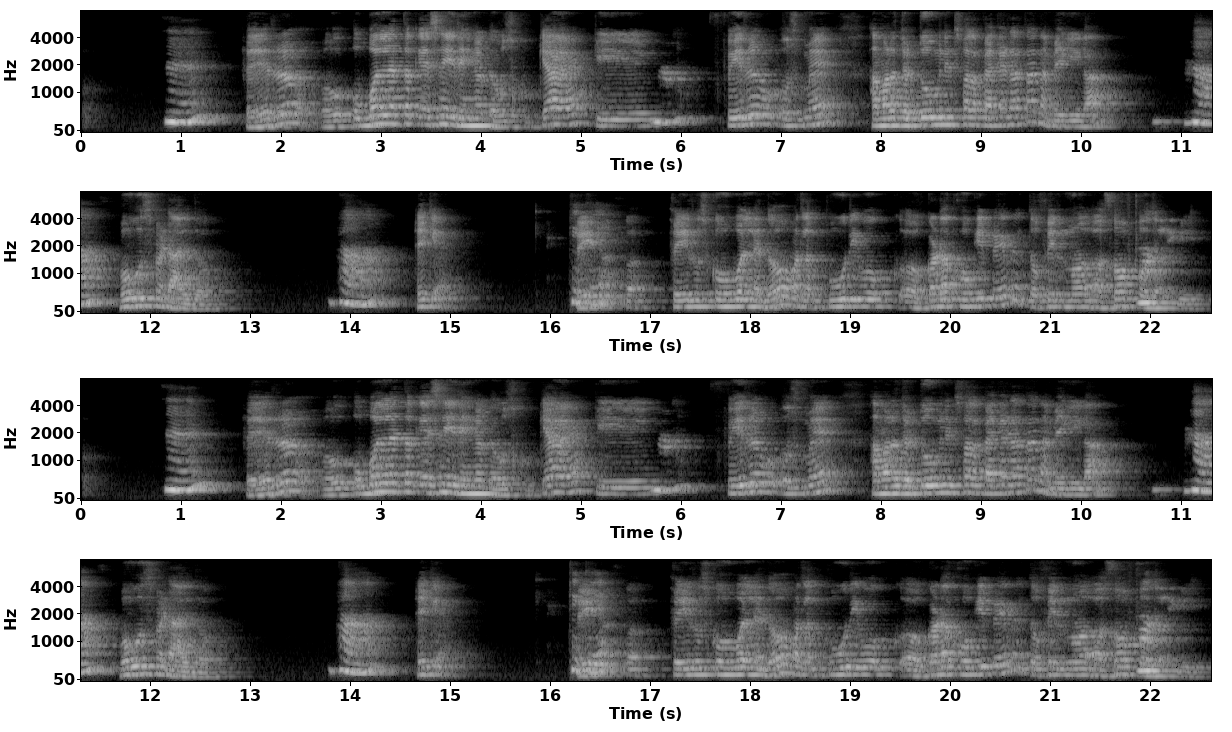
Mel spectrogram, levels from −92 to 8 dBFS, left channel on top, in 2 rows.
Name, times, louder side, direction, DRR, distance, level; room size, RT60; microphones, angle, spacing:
voice 1, 0.8-1.3 5.7-6.1 10.7-11.5 13.9-14.3 16.2-16.6 21.9-22.1, right 1 dB, 40° right, -3 dB, 1.5 m, -26 dB
voice 2, 1.6-5.7 6.5-10.3 11.7-12.6 14.6-15.0 16.3-16.5 16.8-16.9 17.2-22.4, left 1 dB, 65° left, 1 dB, 0.9 m, -29 dB
4.0 x 3.3 x 4.0 m, 0.76 s
head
